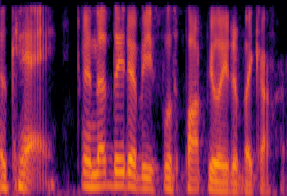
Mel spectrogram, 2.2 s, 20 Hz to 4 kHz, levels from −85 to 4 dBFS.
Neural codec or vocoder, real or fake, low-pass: codec, 16 kHz, 16 kbps, FunCodec, trained on LibriTTS, 50 frames a second; fake; 3.6 kHz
